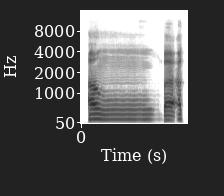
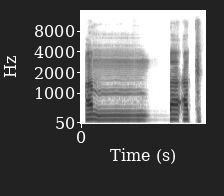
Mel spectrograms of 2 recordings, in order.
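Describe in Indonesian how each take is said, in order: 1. Bibir tetap sedikit terbuka pada sengau. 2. Bibir tetap tertutup rapat pada sengau. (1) "Adapun yang furja saya contohkan" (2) "ini yang kita pergunakan ya"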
